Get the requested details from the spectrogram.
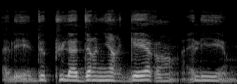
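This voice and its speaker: A woman from Algeria making an impassioned spoken appeal to her viewers. She speaks slowly and emphatically, repeating phrases for stress. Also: on the low side, steady tone, vocal fry, a little mellow, breathy edge. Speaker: vlogger addressing viewers.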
